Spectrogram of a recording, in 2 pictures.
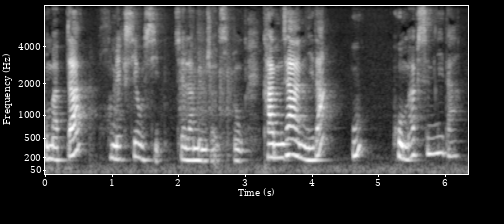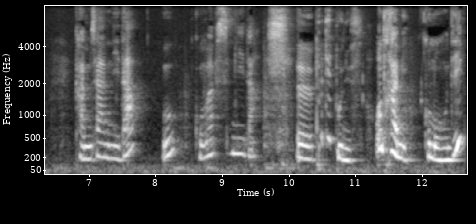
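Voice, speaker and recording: A woman teaches in French with frequent fillers and restarts. She slowly repeats each expression several times so it can be copied. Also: mid-range voice, expressive. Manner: slow, repeated model pronunciations of Korean words. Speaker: Korean language teacher. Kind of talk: casual spoken language lesson.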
